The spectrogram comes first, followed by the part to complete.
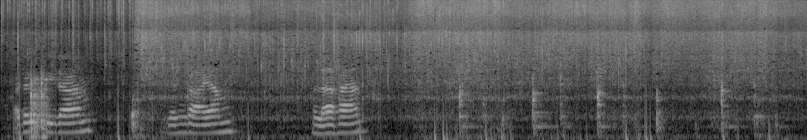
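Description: Oil sizzling in a stainless steel pot as seeds and then sliced onions fry and are stirred with a wooden spoon. The sizzle grows fuller about two seconds in and carries on steadily.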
